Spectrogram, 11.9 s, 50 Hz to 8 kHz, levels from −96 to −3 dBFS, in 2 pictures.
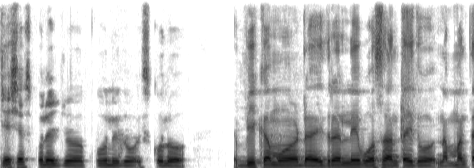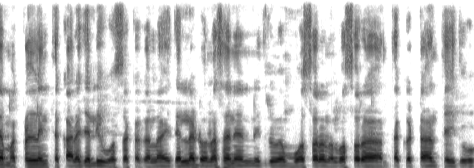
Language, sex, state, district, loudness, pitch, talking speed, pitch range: Kannada, male, Karnataka, Mysore, -17 LUFS, 105 Hz, 145 wpm, 100-120 Hz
